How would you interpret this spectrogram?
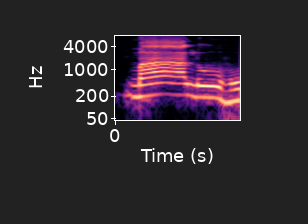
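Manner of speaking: slow মা লু হু with লু short and হু held; measured recitation, lingering on the final হু; elongated model reading. Shown as a demonstration. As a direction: stretch মা and হু, keep লু brief. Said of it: "কিভাবে পড়ব?".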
